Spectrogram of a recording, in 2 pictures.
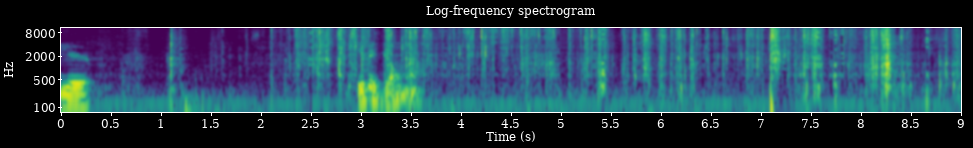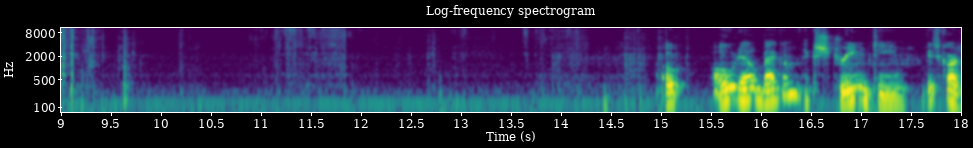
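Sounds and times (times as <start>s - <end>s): plastic wrapper tearing and crinkling: 1.5s - 9.5s, 11.0s - 11.9s.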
